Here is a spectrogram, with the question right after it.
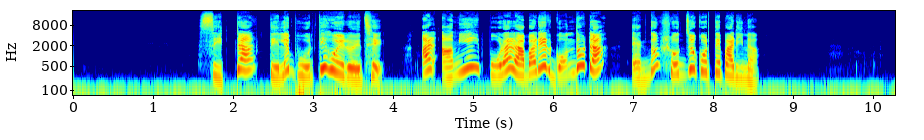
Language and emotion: Bengali, disgusted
